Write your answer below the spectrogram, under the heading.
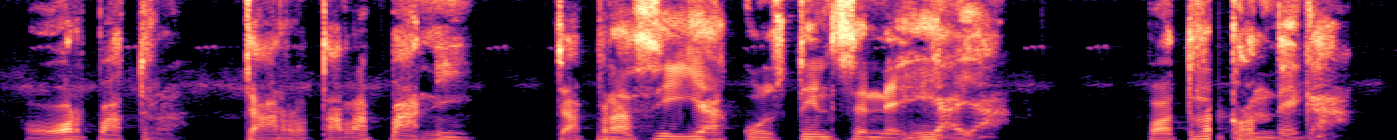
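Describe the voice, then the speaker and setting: A man puts on a cartoonish character voice at medium pitch. He goes at a fairly slow pace with fairly even intonation. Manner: calm, soft-spoken.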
